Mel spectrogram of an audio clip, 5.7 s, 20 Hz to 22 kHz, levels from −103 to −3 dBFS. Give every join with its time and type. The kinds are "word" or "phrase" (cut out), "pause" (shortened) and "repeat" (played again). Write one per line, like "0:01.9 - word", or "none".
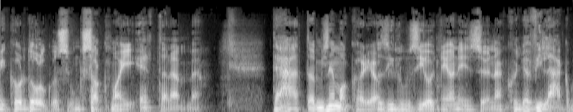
0:03.2 - word
0:03.8 - word
0:04.4 - word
